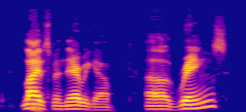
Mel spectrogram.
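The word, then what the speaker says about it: Liebesman: I can't pronounce. I don't know. Livesman. Livesman.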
